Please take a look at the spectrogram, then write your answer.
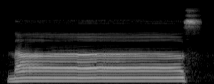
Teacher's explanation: ওয়াকফ করলে 3 আলিফ টেনে পড়তে হবে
